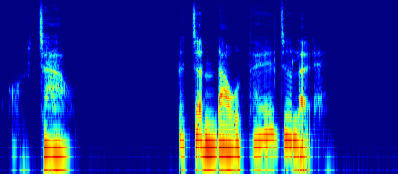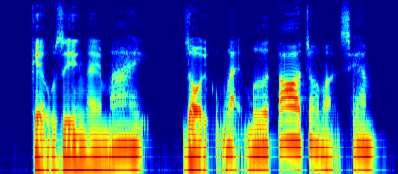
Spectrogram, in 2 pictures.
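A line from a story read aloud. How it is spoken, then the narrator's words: Old woman muttering. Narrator (Vietnamese): Bà miệng lẩm bẩm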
